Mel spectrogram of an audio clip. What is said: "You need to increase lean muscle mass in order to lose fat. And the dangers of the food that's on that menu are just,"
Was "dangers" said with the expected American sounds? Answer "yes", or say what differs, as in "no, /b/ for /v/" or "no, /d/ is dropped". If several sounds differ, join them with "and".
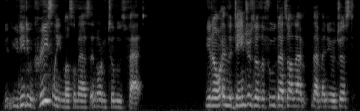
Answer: yes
